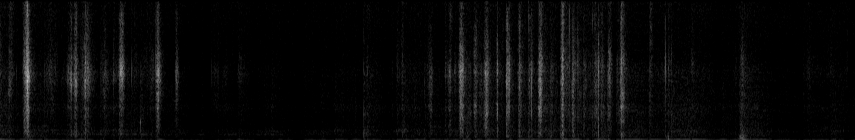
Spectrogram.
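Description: A knife cuts into a melon rind with crisp crunching.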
